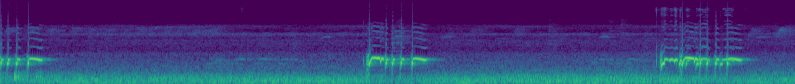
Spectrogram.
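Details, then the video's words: Lure song of a local zebra dove, meant to set other doves singing: three loud phrases of quick, stuttering coos, each ending in a sustained note, spaced roughly three seconds apart, with faint softer coos and a low background rumble between them. "Perkutut loka gacor pancingan agar burung perkutut BUNYI dan GACOR"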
